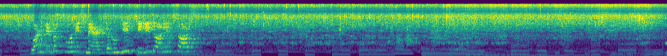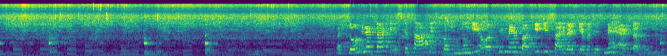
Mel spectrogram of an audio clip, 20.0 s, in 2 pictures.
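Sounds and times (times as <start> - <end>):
food sizzling in a wok: 0.0 - 20.0
spatula scraping wok: 2.5 - 17.6.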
